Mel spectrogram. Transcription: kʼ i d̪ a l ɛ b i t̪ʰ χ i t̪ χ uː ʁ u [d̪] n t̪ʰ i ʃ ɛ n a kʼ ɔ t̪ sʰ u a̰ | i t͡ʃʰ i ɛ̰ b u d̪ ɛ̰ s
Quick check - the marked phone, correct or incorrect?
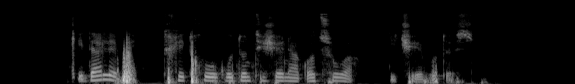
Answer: correct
